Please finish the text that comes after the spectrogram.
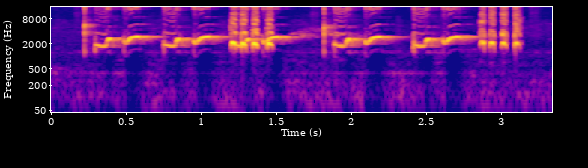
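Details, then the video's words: Bar-winged prinia male and female calling for luring birds: paired rising whistled chirps repeated roughly every half second, interrupted by two short harsh rattling bursts, low rumble underneath. "suara pikat prenjak poci/hutan jantan dan betina memanggil jitu"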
